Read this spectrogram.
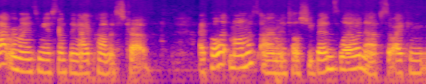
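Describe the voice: It is plain reading aloud with ordinary pitch variation.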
